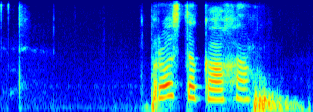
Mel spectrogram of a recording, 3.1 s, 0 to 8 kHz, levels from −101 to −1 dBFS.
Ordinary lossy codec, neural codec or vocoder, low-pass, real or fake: Opus, 32 kbps; codec, 16 kHz, 4 kbps, X-Codec, HuBERT features, trained on LibriSpeech; 7.2 kHz; fake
